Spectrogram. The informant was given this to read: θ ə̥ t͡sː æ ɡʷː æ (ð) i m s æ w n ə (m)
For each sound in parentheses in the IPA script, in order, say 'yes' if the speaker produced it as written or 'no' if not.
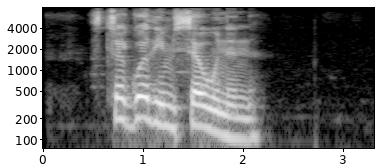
yes, no

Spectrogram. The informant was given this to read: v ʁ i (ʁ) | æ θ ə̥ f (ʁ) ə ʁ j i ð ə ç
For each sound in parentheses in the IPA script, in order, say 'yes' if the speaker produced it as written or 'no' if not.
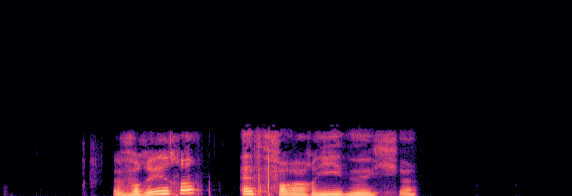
yes, yes

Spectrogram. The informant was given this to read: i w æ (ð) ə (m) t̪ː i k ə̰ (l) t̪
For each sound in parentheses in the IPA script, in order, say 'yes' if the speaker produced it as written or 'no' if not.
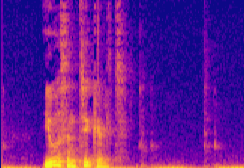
no, no, yes

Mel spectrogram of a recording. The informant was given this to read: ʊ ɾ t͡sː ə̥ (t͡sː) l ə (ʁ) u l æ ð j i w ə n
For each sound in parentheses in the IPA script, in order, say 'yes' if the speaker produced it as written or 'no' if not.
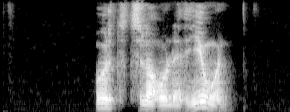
yes, yes

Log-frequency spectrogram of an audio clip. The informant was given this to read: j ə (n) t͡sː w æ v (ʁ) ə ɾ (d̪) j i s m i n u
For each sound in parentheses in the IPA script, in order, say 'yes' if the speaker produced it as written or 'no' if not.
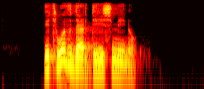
no, no, yes

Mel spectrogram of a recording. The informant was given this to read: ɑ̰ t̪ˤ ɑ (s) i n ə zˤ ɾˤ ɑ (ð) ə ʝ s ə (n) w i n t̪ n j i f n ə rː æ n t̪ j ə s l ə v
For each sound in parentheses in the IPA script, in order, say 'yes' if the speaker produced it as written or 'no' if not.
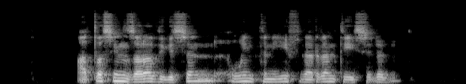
yes, yes, yes

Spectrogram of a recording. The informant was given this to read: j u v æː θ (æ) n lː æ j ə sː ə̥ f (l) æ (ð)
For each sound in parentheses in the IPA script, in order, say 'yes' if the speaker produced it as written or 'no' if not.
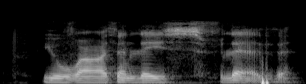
yes, yes, yes

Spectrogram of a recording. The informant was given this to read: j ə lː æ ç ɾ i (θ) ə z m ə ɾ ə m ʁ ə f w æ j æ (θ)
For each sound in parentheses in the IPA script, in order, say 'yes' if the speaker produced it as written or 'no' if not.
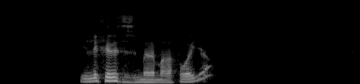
yes, no

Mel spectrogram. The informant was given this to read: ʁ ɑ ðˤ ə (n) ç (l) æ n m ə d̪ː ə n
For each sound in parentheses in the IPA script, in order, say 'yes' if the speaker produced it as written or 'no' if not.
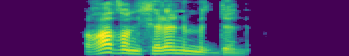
yes, no

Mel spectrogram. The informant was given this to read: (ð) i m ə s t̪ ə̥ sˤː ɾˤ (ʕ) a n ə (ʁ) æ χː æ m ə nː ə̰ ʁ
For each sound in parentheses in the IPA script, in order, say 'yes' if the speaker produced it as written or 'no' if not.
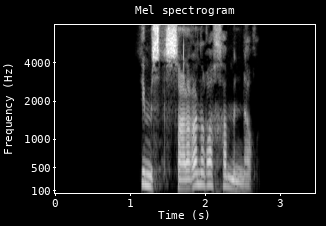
no, no, yes

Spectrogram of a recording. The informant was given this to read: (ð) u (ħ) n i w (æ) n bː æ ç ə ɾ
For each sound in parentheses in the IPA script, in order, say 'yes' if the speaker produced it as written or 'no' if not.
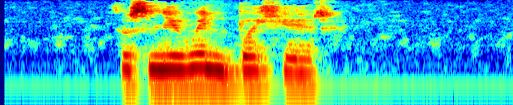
no, no, no

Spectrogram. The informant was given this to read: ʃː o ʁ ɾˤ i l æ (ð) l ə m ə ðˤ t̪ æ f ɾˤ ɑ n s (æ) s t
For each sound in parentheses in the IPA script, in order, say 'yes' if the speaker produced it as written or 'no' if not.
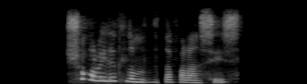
no, no

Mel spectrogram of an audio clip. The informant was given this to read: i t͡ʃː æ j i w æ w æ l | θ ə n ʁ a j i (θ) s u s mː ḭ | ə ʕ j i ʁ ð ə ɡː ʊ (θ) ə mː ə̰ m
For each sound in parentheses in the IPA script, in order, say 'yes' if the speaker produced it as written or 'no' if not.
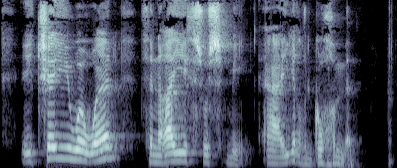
yes, no

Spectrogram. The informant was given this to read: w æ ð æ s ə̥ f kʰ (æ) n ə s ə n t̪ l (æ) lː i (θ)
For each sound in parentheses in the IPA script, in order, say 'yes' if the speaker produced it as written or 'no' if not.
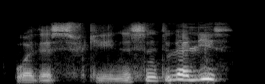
no, yes, yes

